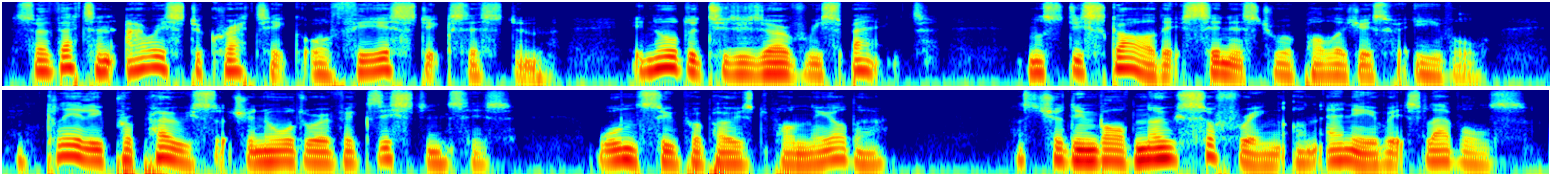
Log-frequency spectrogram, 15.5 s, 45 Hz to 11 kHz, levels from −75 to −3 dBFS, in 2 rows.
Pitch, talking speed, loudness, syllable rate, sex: 105 Hz, 165 wpm, -21 LUFS, 6.0 syllables/s, male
